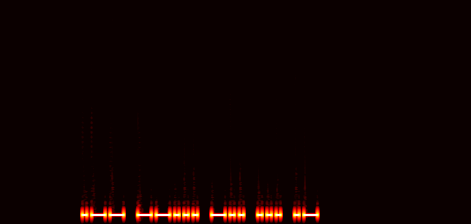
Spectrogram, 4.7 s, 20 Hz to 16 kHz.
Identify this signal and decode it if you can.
Morse code, heard as a keyed tone, about 26 wpm, 700 Hz. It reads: W7DSA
